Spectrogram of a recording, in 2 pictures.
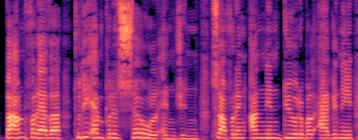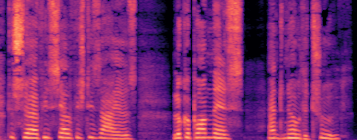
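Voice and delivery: high prophetic voice; ominous mirror daemon. A narrator's reading. Mirror shows Magnus his destiny, ominous and high. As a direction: pronounce a fate, pitched high.

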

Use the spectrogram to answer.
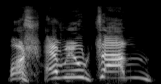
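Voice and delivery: high, loud, drawn-out accusing scream; shrieked accusation; horrified scream. A narrator's reading. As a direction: scream it at her, pitched right up. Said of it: "he screamed at her".

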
